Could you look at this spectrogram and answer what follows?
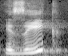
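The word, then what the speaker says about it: язык: Ya also becomes e when it is not stressed, like in Ezek. Ezek is language.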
